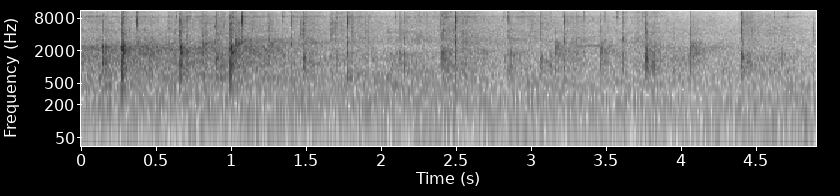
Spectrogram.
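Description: Arena crowd applauding between points of a table tennis match: scattered sharp claps that thin out and fade.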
